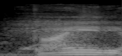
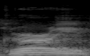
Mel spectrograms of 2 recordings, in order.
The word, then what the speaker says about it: girl: Girl. 가일이 아니고요. Girl이 girl.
